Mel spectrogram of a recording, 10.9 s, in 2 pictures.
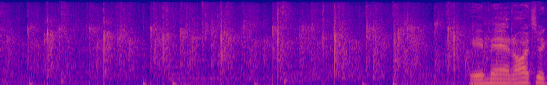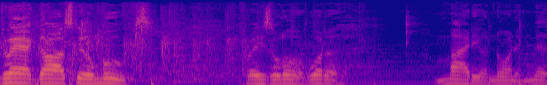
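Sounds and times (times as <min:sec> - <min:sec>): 
audience hand clapping in praise: 0:00.0 - 0:08.8
speech: 0:04.7 - 0:06.9, 0:07.9 - 0:09.0, 0:09.8 - 0:10.9.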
